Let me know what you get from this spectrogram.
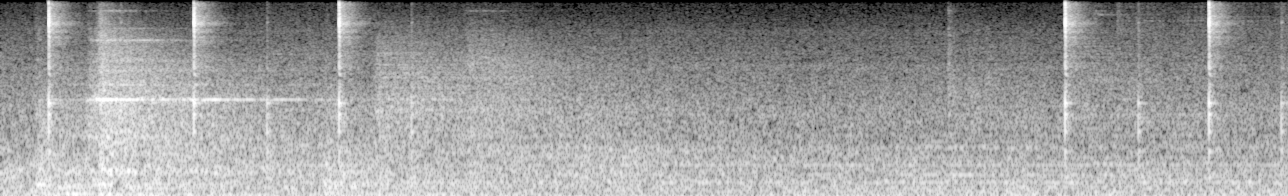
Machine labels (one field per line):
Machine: valve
